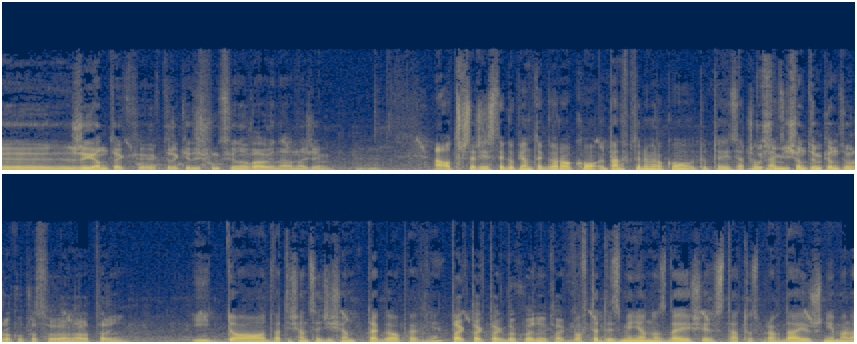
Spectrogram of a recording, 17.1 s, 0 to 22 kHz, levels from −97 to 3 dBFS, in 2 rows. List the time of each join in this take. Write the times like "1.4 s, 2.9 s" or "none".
none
